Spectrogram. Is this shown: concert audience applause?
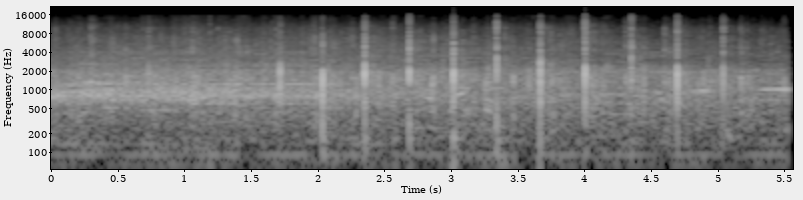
yes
